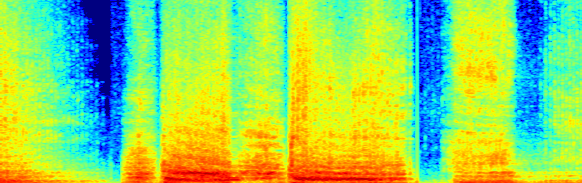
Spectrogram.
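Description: A tiger gives deep, rasping roars in loud bursts with brief pauses between them.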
